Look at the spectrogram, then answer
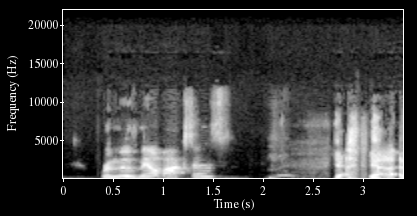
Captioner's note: laughs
